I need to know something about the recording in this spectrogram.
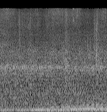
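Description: Toyota Tundra pickup's engine idling: a steady low hum.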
